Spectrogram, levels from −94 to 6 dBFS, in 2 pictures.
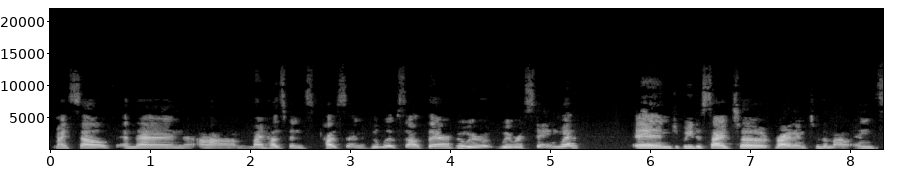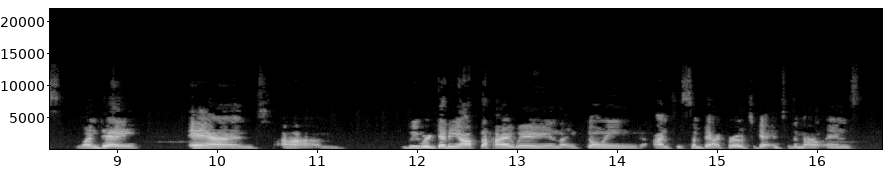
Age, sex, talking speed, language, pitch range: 20-39, female, 175 wpm, English, 190-220 Hz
